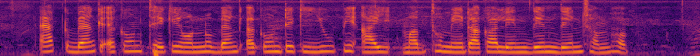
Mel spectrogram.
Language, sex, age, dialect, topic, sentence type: Bengali, female, 18-24, Rajbangshi, banking, question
